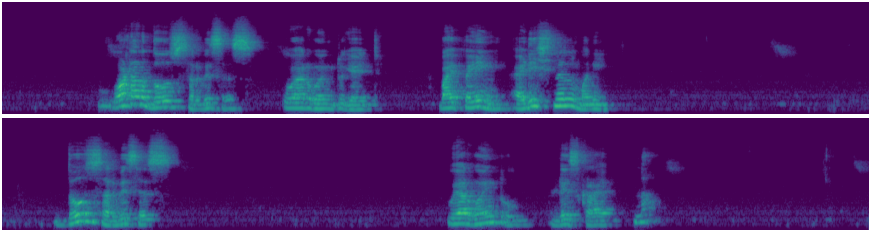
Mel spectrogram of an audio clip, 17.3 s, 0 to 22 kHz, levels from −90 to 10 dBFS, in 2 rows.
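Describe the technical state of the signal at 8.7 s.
Nothing at 8.7 s indicates a technical fault, and the signal is intact at that moment.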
